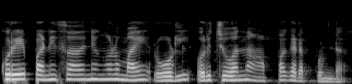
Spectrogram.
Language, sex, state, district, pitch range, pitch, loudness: Malayalam, female, Kerala, Kollam, 185-230 Hz, 205 Hz, -18 LUFS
